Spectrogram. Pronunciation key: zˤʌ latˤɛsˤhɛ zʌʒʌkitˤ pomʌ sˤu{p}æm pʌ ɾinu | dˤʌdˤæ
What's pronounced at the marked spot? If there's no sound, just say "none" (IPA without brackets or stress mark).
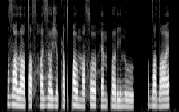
h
